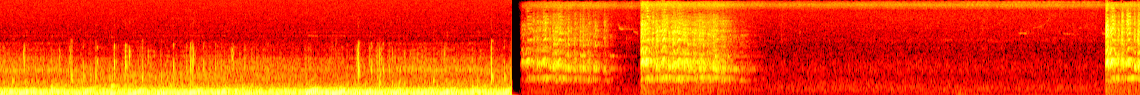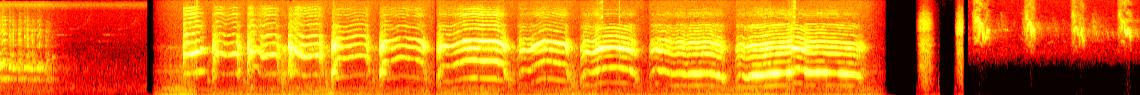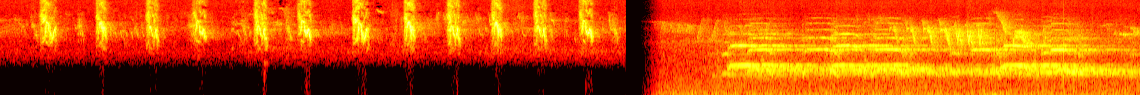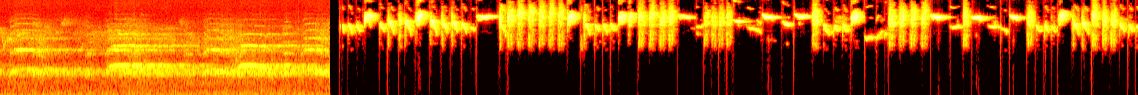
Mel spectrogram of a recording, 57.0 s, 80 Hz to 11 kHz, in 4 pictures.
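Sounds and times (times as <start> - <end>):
domestic fowl calling: 6.5 - 9.5, 13.8 - 15.1, 16.5 - 25.2, 37.4 - 46.9.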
